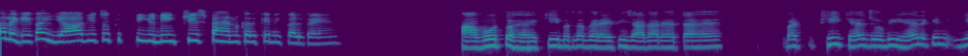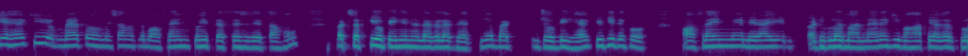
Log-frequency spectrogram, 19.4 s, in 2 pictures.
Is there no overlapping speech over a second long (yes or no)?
yes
